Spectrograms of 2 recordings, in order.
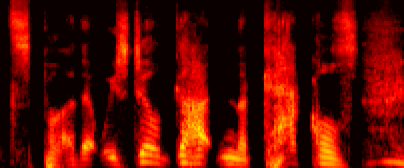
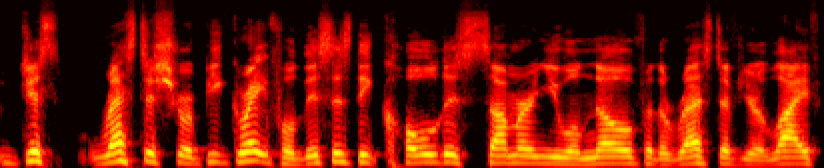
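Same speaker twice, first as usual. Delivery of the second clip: ordinary delivery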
